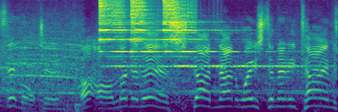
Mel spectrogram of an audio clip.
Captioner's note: bell ringing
